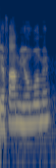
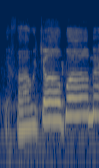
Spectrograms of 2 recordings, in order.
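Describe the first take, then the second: First: Said in the usual way. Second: "If I Was Your Woman" sung out slow in a put-on voice; mangled song title. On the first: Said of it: "She was singing". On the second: Girl in the lobby auditioning for the band, off-key slow title. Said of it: "she was like".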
